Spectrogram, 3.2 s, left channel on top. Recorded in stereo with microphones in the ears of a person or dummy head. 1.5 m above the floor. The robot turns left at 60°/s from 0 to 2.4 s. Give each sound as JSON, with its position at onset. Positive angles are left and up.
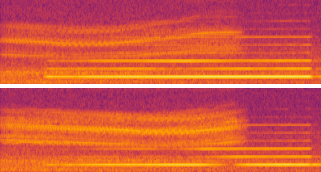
{"t": 0.4, "sound": "a flute", "azimuth_deg": 115, "distance_m": 2.0}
